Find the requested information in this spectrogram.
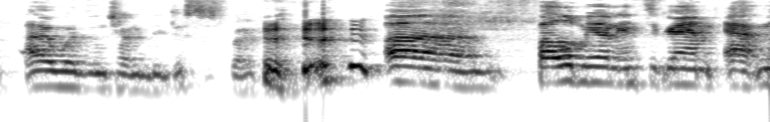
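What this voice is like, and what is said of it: Usual voice. Nothing is said of it.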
